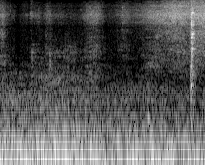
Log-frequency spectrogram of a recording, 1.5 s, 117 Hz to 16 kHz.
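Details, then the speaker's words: 2019 Jeep Wrangler Unlimited Rubicon, 54,000 miles, dry-rotted cracked tires, on test drive: heavy low rumble with uneven thumping from the rear; first suspected wheel bearing, judged a bad rear tire, unconfirmed. "yeah it's definitely got a bad tire in the back she's just thumping them way back there"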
